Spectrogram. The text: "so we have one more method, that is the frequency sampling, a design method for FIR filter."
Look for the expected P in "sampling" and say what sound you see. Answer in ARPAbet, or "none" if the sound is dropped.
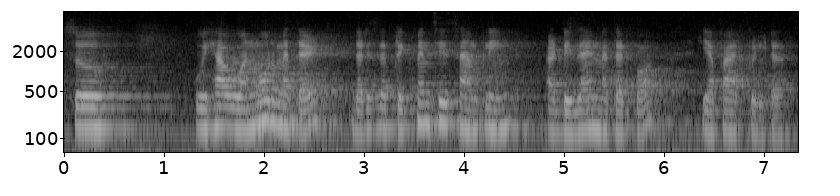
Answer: P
